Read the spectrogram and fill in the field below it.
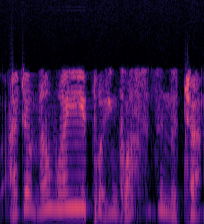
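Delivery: fed up with the chat; exasperated. Real, not acted. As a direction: throw the hands up at the chat.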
